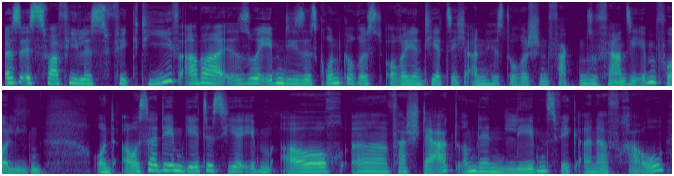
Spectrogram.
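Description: A woman's voice: on the low side, measured pace, dry recording. A woman giving a conversational audiobook review as a critic.

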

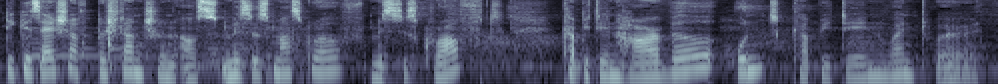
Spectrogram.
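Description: A woman narrating a German literary radio play in a composed, measured storytelling manner. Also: mid-range voice, soft background music.

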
